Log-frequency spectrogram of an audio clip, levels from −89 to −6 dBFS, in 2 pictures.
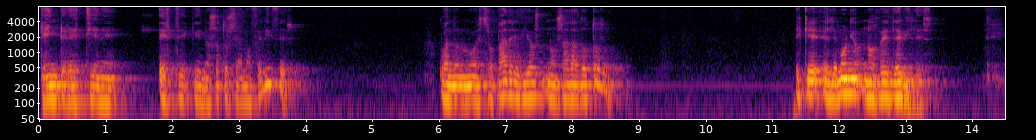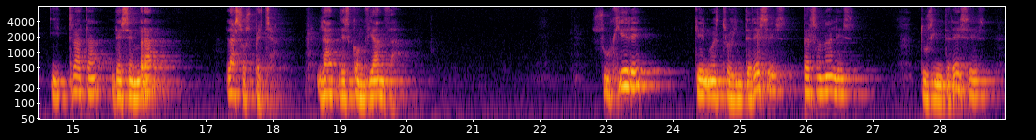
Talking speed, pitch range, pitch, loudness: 80 wpm, 115-150 Hz, 130 Hz, -29 LUFS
